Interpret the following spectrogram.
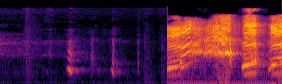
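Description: Two short, faint, stifled giggles, then about a second in a burst of loud laughter starts, in quick even "ha" pulses about five a second.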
